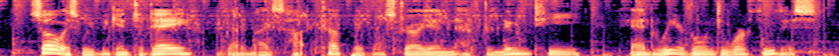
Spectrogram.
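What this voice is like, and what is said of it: Slightly rough, hoarse voice. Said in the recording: “my voice has been a little rough this week”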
